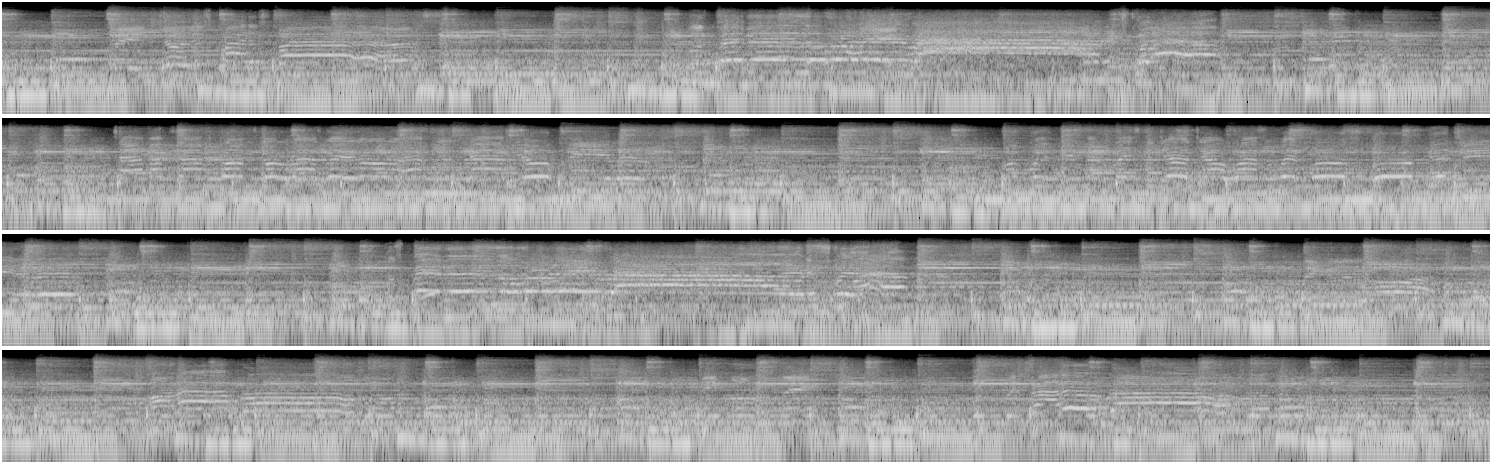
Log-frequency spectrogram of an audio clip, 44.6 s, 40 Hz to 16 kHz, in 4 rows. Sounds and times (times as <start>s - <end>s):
Rock and roll: 0.0s - 44.6s.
